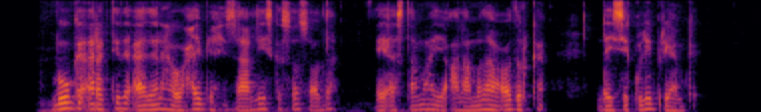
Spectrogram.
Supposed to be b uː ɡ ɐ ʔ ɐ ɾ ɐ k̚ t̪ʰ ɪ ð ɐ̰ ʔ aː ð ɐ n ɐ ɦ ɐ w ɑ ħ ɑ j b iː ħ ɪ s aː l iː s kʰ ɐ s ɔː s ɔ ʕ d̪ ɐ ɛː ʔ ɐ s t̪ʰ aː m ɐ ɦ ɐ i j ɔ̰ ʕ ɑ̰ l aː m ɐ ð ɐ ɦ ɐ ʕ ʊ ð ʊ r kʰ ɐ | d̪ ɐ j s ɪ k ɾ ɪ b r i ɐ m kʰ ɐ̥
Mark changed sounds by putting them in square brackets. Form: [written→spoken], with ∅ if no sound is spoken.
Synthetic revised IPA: b uː ɡ ɐ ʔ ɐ ɾ ɐ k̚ t̪ʰ ɪ ð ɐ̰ ʔ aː ð ɐ n ɐ ɦ ɐ w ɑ ħ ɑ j b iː ħ ɪ s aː l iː s kʰ ɐ s ɔː s ɔ ʕ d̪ ɐ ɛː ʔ ɐ s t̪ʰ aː m ɐ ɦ ɐ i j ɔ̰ ʕ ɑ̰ l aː m ɐ ð ɐ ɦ ɐ ʕ ʊ ð ʊ r kʰ ɐ | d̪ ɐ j s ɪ k [ɾ→l] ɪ b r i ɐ m kʰ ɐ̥

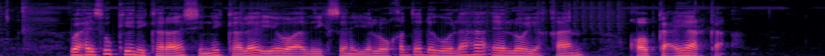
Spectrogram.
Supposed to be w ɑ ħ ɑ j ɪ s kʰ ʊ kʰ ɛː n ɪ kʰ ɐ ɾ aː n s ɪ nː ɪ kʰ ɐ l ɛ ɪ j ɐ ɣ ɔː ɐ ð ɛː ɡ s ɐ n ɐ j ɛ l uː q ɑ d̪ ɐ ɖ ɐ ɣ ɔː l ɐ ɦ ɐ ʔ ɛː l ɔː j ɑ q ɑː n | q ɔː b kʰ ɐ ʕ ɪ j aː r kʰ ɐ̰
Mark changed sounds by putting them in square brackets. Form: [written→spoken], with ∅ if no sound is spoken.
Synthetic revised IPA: w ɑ ħ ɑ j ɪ s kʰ ʊ kʰ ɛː n ɪ kʰ ɐ ɾ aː n [s→ʃ] ɪ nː ɪ kʰ ɐ l ɛ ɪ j ɐ ɣ ɔː ɐ ð ɛː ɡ s ɐ n ɐ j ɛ l uː q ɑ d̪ ɐ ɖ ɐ ɣ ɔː l ɐ ɦ ɐ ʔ ɛː l ɔː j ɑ q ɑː n | q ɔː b kʰ ɐ ʕ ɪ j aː r kʰ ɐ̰

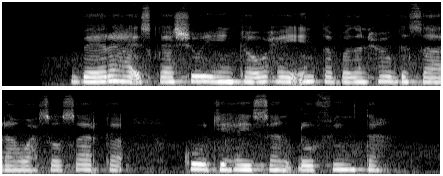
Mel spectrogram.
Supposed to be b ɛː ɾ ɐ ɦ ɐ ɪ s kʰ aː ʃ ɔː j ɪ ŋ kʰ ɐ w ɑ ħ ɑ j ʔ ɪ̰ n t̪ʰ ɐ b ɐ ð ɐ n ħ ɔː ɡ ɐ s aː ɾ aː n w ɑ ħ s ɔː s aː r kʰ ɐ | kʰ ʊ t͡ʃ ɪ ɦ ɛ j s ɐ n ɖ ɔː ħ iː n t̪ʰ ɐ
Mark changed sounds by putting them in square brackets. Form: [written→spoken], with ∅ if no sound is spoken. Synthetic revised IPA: b ɛː ɾ ɐ ɦ ɐ ɪ s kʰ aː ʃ ɔː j ɪ ŋ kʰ ɐ w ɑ ħ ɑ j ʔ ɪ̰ n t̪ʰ ɐ b ɐ ð ɐ n ħ ɔː ɡ ɐ s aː ɾ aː n w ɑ ħ s ɔː s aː r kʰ ɐ | kʰ ʊ t͡ʃ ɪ ɦ ɛ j s ɐ n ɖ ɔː [ħ→f] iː n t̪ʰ ɐ

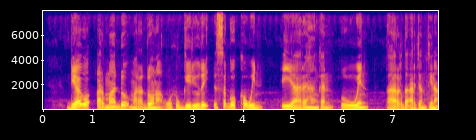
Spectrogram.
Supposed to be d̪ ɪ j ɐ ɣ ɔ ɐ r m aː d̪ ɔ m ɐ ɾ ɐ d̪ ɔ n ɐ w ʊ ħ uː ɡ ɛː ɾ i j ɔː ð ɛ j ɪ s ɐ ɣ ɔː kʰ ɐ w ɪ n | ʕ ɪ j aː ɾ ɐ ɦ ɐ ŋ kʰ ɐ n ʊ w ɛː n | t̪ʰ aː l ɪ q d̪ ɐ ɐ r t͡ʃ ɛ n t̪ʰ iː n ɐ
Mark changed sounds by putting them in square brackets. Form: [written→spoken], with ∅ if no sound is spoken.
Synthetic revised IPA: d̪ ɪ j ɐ ɣ ɔ ɐ r m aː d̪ ɔ m ɐ ɾ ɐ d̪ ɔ n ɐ w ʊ ħ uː ɡ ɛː ɾ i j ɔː ð ɛ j ɪ s ɐ ɣ ɔː kʰ ɐ w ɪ n | ʕ ɪ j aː ɾ ɐ ɦ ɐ ŋ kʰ ɐ n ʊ w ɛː n | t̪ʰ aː [l→ɾ] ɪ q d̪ ɐ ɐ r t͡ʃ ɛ n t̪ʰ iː n ɐ

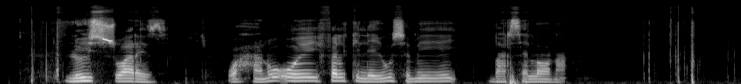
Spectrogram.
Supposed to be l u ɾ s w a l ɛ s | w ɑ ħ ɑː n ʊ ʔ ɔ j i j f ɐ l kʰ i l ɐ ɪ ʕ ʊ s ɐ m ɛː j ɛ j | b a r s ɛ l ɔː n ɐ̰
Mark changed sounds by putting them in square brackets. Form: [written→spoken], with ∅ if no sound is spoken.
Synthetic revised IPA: l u [ɾ→∅] s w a [l→ɾ] ɛ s | w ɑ ħ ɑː n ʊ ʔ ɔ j [i→ɛ] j f ɐ l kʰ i l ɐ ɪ [ʕ→ɣ] ʊ s ɐ m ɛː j ɛ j | b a r s ɛ l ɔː n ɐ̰

